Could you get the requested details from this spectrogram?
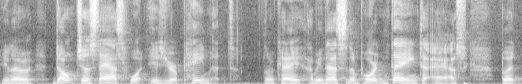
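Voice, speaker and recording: Speaking at a fairly quick pace with lively intonation, a man with a slight Southern US accent has a dark, mellow tone that is somewhat breathy. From US South. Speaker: mortgage lender. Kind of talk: interview. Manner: fast when excited.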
